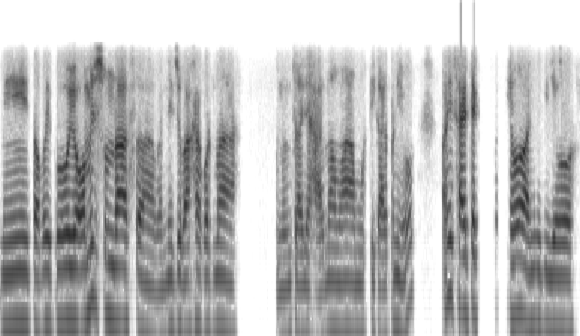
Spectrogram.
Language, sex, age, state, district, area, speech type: Nepali, male, 45-60, West Bengal, Jalpaiguri, rural, conversation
